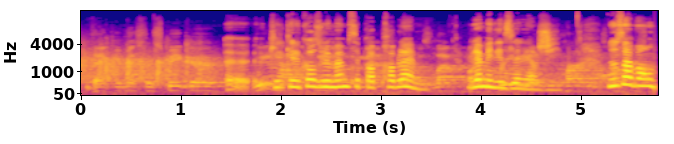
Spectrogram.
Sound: applause

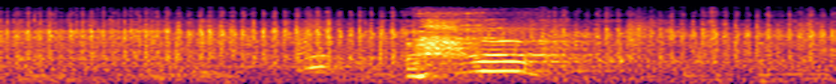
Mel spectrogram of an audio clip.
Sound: laughs nervously

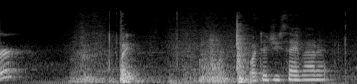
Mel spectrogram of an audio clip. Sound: drawers clattering

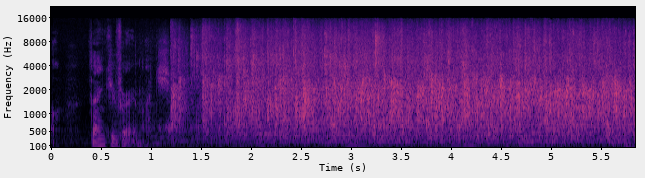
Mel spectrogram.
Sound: clapping

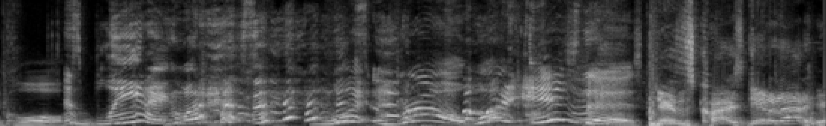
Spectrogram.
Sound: laughs

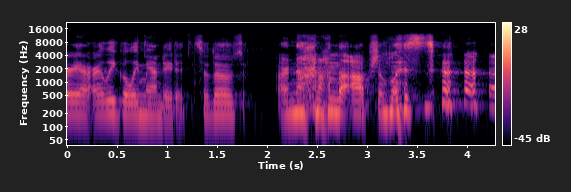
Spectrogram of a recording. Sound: laughs

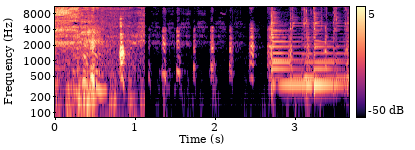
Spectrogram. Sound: general laughter

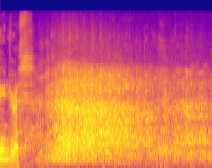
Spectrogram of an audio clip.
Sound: laughter

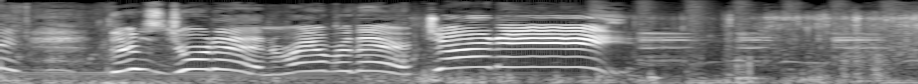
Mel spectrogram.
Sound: wind blowing hard

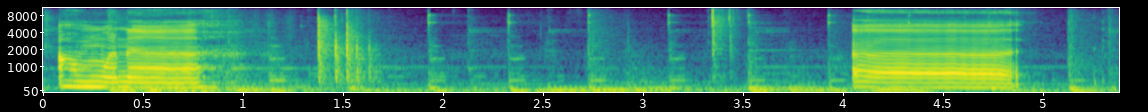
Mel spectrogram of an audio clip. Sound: dice clatters

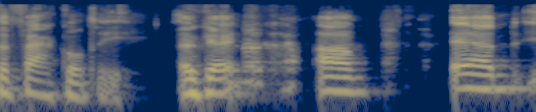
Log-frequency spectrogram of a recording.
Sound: audience laughing

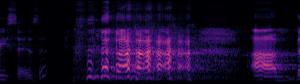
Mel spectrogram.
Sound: laughter

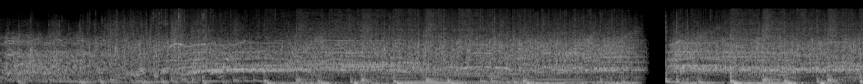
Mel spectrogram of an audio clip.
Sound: audience laughter; cheers and applause

